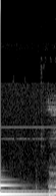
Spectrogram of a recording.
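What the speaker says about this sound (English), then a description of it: "the next sound you hear is the sound of me keeping this finger pressed and sliding it up" A single plucked ukulele note rings steadily and then slides up two frets under a finger kept pressed, with a faint shift in pitch near the end, close and quiet, with no voices.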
